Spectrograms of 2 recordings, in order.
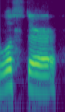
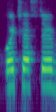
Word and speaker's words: Worcester: And I will be in Worcester, I call it Worcester, but because that's how I see it spelled, but they say Worcester in Boston.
